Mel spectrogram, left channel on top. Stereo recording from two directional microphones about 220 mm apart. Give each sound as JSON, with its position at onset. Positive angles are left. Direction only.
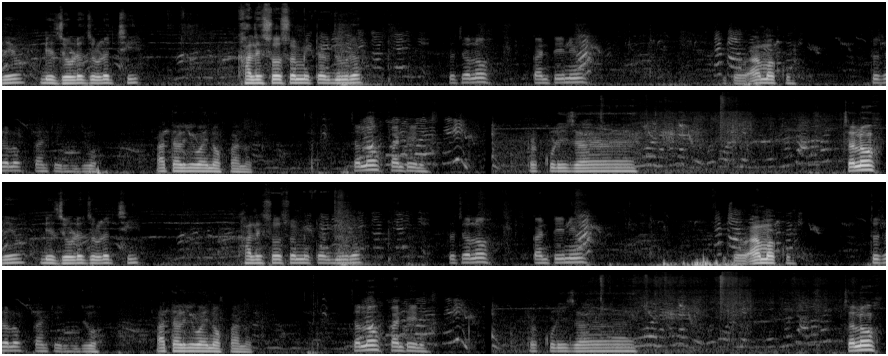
{"t": 0.0, "sound": "speech", "side_deg": 0}
{"t": 2.4, "sound": "speech", "side_deg": 25}
{"t": 3.2, "sound": "speech", "side_deg": 45}
{"t": 4.4, "sound": "speech", "side_deg": -5}
{"t": 7.3, "sound": "speech", "side_deg": -40}
{"t": 8.8, "sound": "speech", "side_deg": -10}
{"t": 9.7, "sound": "speech", "side_deg": -45}
{"t": 10.3, "sound": "speech", "side_deg": -5}
{"t": 12.3, "sound": "speech", "side_deg": -5}
{"t": 14.1, "sound": "speech", "side_deg": 0}
{"t": 17.2, "sound": "speech", "side_deg": 0}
